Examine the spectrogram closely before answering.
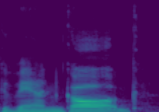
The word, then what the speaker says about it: Van Gogh: Have we discussed Van Gogh? It is actually pronounced like Van Gogh. Gog.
